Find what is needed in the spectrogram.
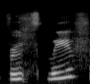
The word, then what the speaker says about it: friluftsliv: the word that it's fruit sleeve. Is that how you say it? – Uh, yeah, that's pretty close.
